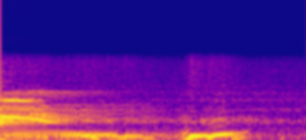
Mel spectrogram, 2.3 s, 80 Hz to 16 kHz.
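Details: Low, droning harmonic moans, with one short rising-and-falling call, from black bear Jewel and her cubs Fern and Herbie in their den, January 1, 2013, studied at the Wildlife Research Institute.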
